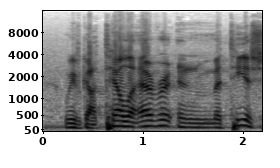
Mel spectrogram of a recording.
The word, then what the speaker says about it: Matthias: We've got Taylor Everett and Matthias. Did I pronounce that correctly, or did I misconnect?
